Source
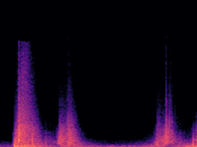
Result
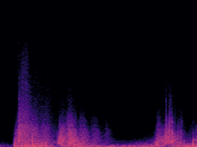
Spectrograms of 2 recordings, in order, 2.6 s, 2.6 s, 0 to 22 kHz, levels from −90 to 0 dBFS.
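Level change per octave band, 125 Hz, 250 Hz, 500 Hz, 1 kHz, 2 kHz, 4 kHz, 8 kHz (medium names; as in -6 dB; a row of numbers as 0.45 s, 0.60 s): -8.5 dB, -7.5 dB, -7.0 dB, -8.5 dB, -10.5 dB, -13.5 dB, under -10 dB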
